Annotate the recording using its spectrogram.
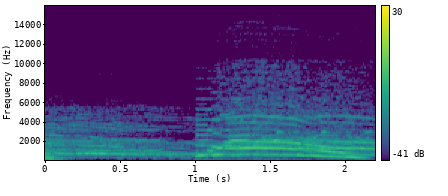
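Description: Outro sound effect: a pitched tone falls in pitch and repeats as fading echoes about every half second, starting about a second in, after the tail of the preceding music dies away.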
